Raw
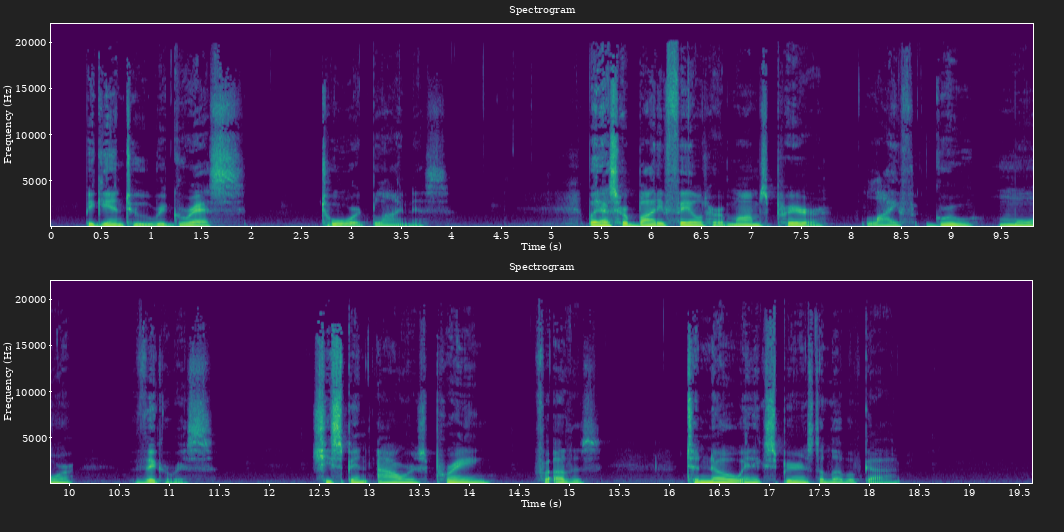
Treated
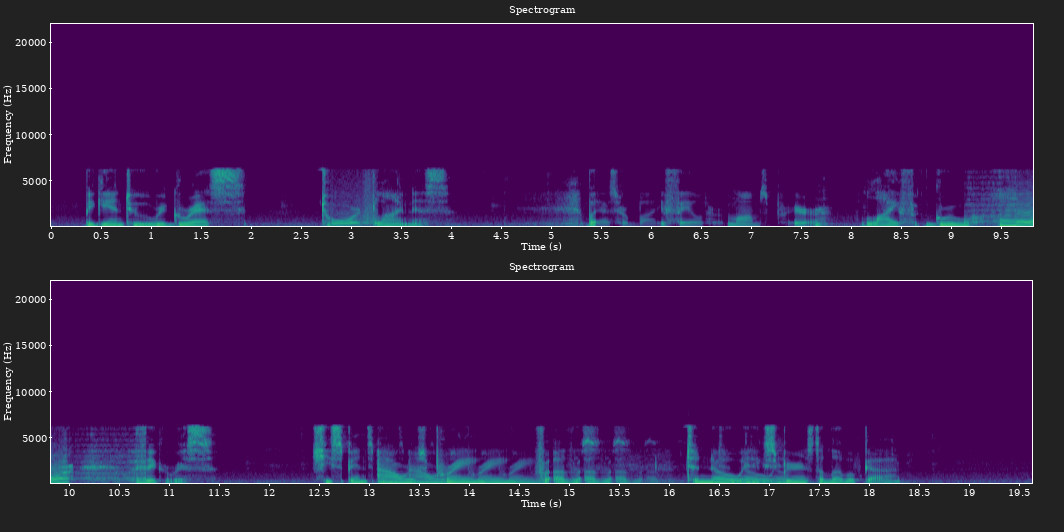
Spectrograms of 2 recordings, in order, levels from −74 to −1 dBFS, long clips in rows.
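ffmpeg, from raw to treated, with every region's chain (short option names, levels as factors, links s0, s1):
-filter_complex "[0:a]asettb=1/sr,asplit=3[s0][s1][s2];[s0]atrim=end=2.794[s3];[s1]atrim=start=2.79:end=3.27,asetpts=PTS-STARTPTS,afade=t=in:d=0.004:c=qsin,afade=t=out:st=0.476:d=0.004:c=qsin,aeval=exprs='val(0)+0.5*0.0376*sgn(val(0))':c=same,acompressor=threshold=0.0891:ratio=2:attack=3.2:release=140:knee=1:detection=peak,highpass=470,lowpass=7700[s4];[s2]atrim=start=3.266[s5];[s3][s4]acrossfade=d=0.004:c1=hsin:c2=qsin[s6];[s6][s5]acrossfade=d=0.004:c1=qsin:c2=hsin,asettb=1/sr,asplit=3[s7][s8][s9];[s7]atrim=end=5.444[s10];[s8]atrim=start=5.44:end=7.65,asetpts=PTS-STARTPTS,afade=t=in:d=0.004:c=qsin,afade=t=out:st=2.206:d=0.004:c=qsin,acompressor=threshold=0.0562:ratio=4:attack=3.2:release=140:knee=1:detection=peak,highpass=380,lowpass=6500,aeval=exprs='val(0)*pow(10,-27*if(lt(mod(1.5*n/s,1),2*abs(1.5)/1000),1-mod(1.5*n/s,1)/(2*abs(1.5)/1000),(mod(1.5*n/s,1)-2*abs(1.5)/1000)/(1-2*abs(1.5)/1000))/20)':c=same[s11];[s9]atrim=start=7.646[s12];[s10][s11]acrossfade=d=0.004:c1=hsin:c2=qsin[s13];[s13][s12]acrossfade=d=0.004:c1=qsin:c2=hsin,asettb=1/sr,asplit=3[s14][s15][s16];[s14]atrim=end=9.134[s17];[s15]atrim=start=9.13:end=10.77,asetpts=PTS-STARTPTS,afade=t=in:d=0.004:c=qsin,afade=t=out:st=1.636:d=0.004:c=qsin,highpass=f=160:p=1,aecho=1:1:1.7:0.8,atrim=end_sample=72324,asplit=2[s18][s19];[s19]highpass=f=720:p=1,volume=17.8,asoftclip=type=tanh:threshold=0.282[s20];[s18][s20]amix=inputs=2:normalize=0,lowpass=f=5000:p=1,volume=0.501[s21];[s16]atrim=start=10.766[s22];[s17][s21]acrossfade=d=0.004:c1=hsin:c2=qsin[s23];[s23][s22]acrossfade=d=0.004:c1=qsin:c2=hsin,asettb=1/sr,asplit=3[s24][s25][s26];[s24]atrim=end=12.684[s27];[s25]atrim=start=12.68:end=17.2,asetpts=PTS-STARTPTS,afade=t=in:d=0.004:c=qsin,afade=t=out:st=4.516:d=0.004:c=qsin,highpass=63,asplit=2[s28][s29];[s29]adelay=309,lowpass=f=3700:p=1,volume=0.335,asplit=2[s30][s31];[s31]adelay=309,lowpass=f=3700:p=1,volume=0.31,asplit=2[s32][s33];[s33]adelay=309,lowpass=f=3700:p=1,volume=0.31[s34];[s28][s30][s32][s34]amix=inputs=4:normalize=0,atrim=end_sample=199332[s35];[s26]atrim=start=17.196[s36];[s27][s35]acrossfade=d=0.004:c1=hsin:c2=qsin[s37];[s37][s36]acrossfade=d=0.004:c1=qsin:c2=hsin,afftfilt=real='re*between(b*sr/4096,140,6200)':imag='im*between(b*sr/4096,140,6200)':win_size=4096:overlap=0.75,acompressor=threshold=0.0316:ratio=4,volume=1.12"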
